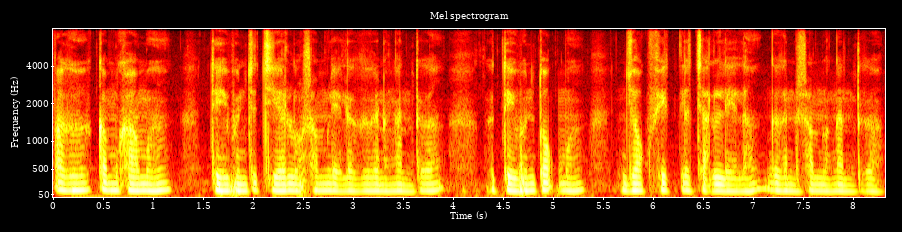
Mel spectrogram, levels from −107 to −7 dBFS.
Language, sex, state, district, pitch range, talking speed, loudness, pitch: Wancho, male, Arunachal Pradesh, Longding, 115-130 Hz, 195 wpm, -17 LUFS, 120 Hz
